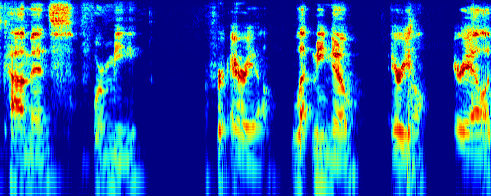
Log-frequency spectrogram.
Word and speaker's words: Ariel: You say your first name Ariel? It's Ariel, but it gets butchered so much that, you know, I stopped caring.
